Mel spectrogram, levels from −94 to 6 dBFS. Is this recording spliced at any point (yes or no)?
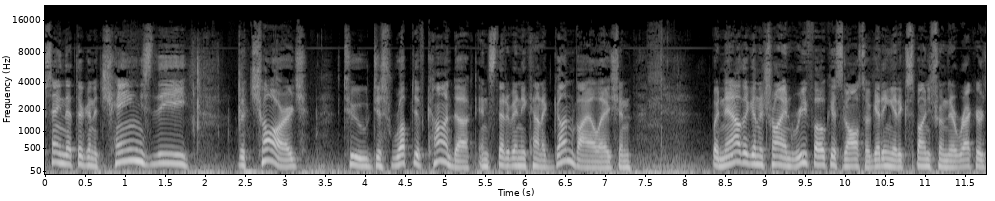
yes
